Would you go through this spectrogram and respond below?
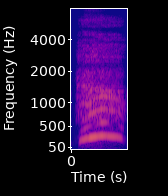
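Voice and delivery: a short high intake of breath in delight; surprised gasp. Real, not acted. Finding an old church songbook, sharp delighted gasp. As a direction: gasp at the discovery.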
